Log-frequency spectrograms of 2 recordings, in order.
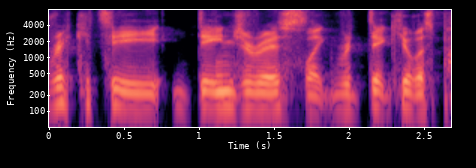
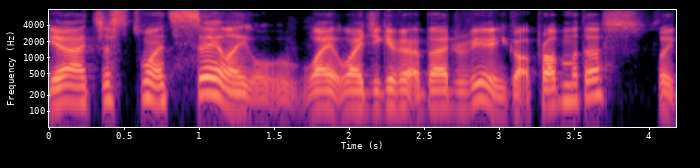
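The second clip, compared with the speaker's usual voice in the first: put-on passive-aggressive tone. Mocking a company contacting sites over bad reviews; mock passive-aggressive tone. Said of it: "just really like passive aggressive".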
